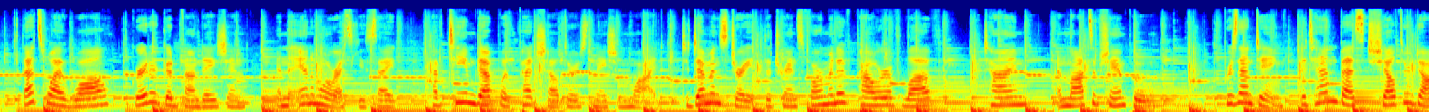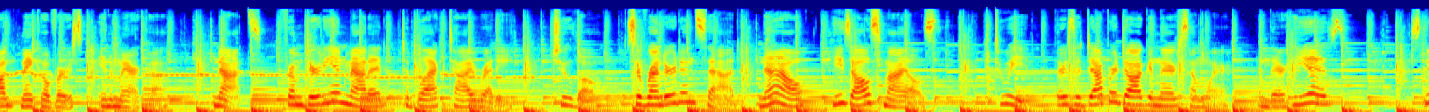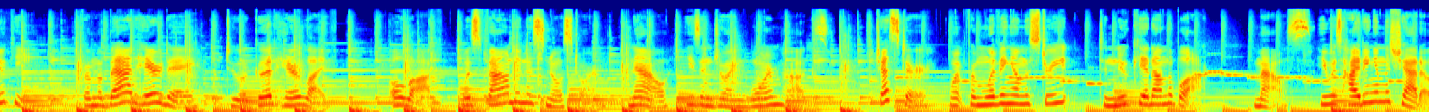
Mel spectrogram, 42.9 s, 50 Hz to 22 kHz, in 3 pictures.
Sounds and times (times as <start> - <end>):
Music: 0.0 - 42.8
Speech: 0.3 - 9.3, 9.9 - 11.6, 12.3 - 23.6, 24.3 - 27.8, 28.4 - 31.9, 32.5 - 42.8.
